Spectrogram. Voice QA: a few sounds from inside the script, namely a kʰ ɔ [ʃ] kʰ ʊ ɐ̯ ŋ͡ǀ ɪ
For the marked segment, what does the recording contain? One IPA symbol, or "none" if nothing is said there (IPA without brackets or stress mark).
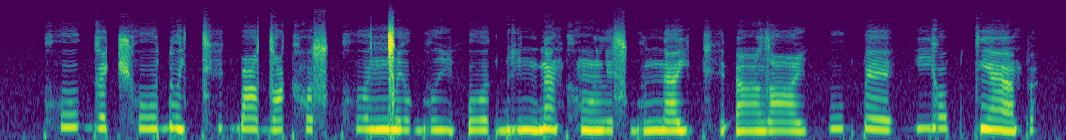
s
